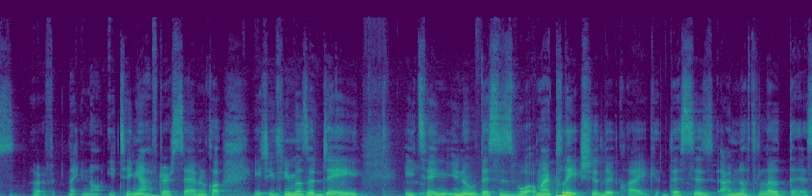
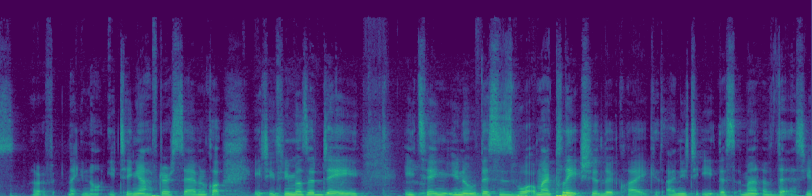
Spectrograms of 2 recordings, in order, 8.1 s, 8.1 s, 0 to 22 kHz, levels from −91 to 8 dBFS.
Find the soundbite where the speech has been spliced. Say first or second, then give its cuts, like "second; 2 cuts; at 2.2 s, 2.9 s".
second; 1 cut; at 6.6 s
